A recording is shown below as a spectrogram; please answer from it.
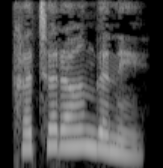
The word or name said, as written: ಖಚರಾಂಗನೆ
